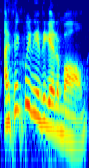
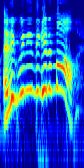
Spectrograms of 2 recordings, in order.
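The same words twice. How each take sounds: First: Said in the usual way. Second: Very high-pitched giddy repeat; excited squeal. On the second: Real, not acted. Collector deciding to buy every set, high giddy squeal.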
